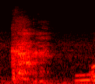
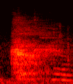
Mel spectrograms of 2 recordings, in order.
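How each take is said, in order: First: Soft "K-l-am" with each sound pulled apart again; segmented sounds. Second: Soft "K-l-am" with each sound pulled apart; segmented sounds. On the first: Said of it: "let's do it again". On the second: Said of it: "Let's push the sounds". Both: Shown as a demonstration. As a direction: break "K-l-am" into its sounds, quietly.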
